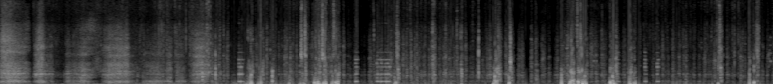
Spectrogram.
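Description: A spade digging and scraping in wet, sticky field soil to recover a metal-detector target, with the digger breathing hard.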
